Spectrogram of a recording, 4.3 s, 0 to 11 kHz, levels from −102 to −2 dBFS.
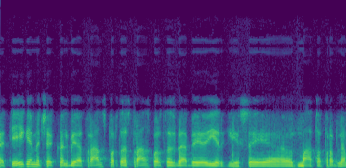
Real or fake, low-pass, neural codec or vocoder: real; 9.9 kHz; none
